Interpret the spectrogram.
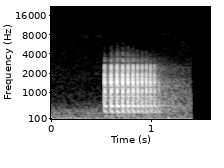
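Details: Great spotted woodpecker in the Wittlicher Tal, Germany: one short, quiet drum roll of about sixteen rapid knocks lasting half a second, with faint background noise.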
